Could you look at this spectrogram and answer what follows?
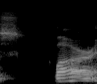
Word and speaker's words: Sklar: The petitioner is Donald and Lisa Sklar and for Carey Place LLC. Did I pronounce that Sclair.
